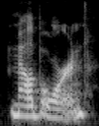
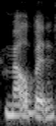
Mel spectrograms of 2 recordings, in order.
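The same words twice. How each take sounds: First: The name is said the North American way. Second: The name is said the local way. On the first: The speaker calls it wrong. "like we say in North America" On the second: The speaker calls it right. "the actual way to pronounce that is Melbourne"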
